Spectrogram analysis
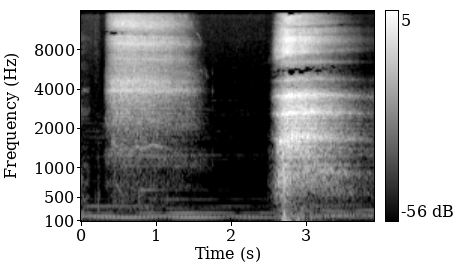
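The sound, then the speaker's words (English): A deep breath taken during a guided meditation: two long, airy breath sounds with a pause between them, the second louder and sharper, with no talk over them. “Now take one last breath with me.”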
